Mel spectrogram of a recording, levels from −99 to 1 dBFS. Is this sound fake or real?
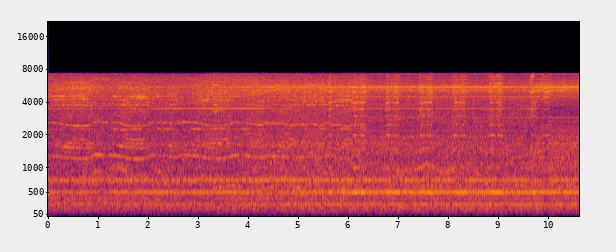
real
